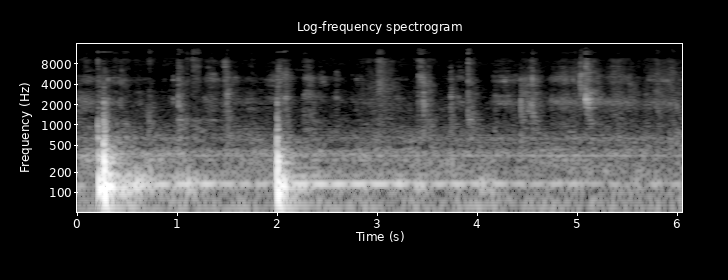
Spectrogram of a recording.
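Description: Two dull thumps about a second and a half apart, followed by a low steady hum that fades, with faint soft clicks and squishes of chewing from someone eating a hamburger.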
